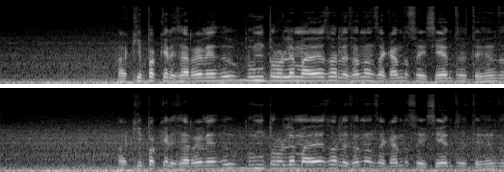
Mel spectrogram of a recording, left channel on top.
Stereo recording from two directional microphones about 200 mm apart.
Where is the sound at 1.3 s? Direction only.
45° left (ahead or behind).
